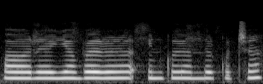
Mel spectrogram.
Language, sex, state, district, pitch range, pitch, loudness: Hindi, female, Himachal Pradesh, Shimla, 285-290 Hz, 290 Hz, -13 LUFS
